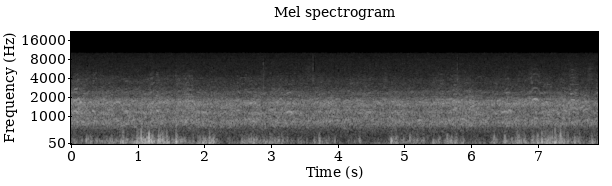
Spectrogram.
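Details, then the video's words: Snow geese recorded in 2014: a huge flock gives a dense, unbroken wall of overlapping nasal honks, steady in loudness, with low rumbling thumps underneath. "Snow Geese song & dance 2014"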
